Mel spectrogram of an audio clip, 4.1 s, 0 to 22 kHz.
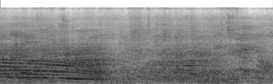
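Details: A big local bull or cow at the Geurugok animal market, late March 2022 before Ramadan, lets out a loud moo about one and a half seconds long that slides downward. Quieter market noise and distant voices follow.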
